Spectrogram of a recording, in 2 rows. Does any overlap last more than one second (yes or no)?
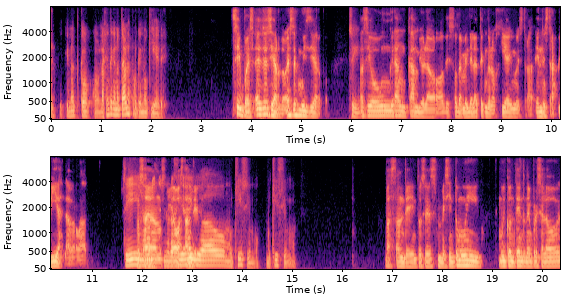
yes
